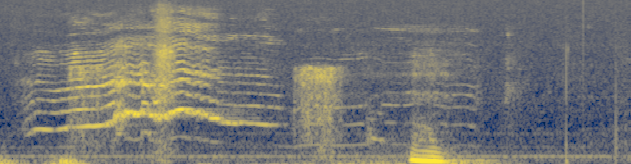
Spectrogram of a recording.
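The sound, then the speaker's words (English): A pet monkey lets out a string of high, wavering squeals that rise and fall in pitch, then a brief breathy burst and a louder, lower chattering sound, with no talking. “I hear your monkey.”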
